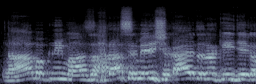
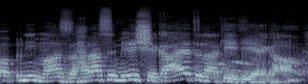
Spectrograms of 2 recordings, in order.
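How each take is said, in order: First: Higher, more urgent plea; second time, higher and pleading; raised pleading repeat. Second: Said in the usual way. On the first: Acted. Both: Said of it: "repeated as a plea".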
